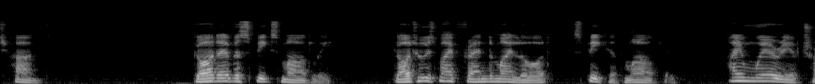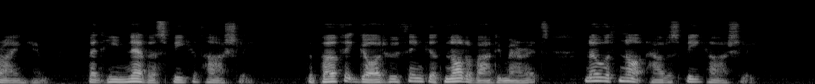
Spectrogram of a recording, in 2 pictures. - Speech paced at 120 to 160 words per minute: Yes, average, 150 wpm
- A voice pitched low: Yes, low, 115 Hz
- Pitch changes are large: Yes, wide, 6.1 semitones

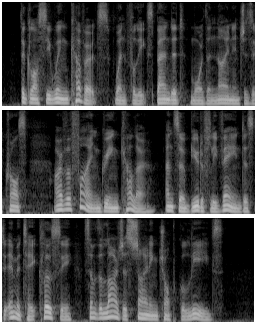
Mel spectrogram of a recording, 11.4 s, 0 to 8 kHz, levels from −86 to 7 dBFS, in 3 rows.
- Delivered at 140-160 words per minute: No, average, 175 wpm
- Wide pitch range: Yes, wide, 5.7 semitones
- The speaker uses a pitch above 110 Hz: No, low, 100 Hz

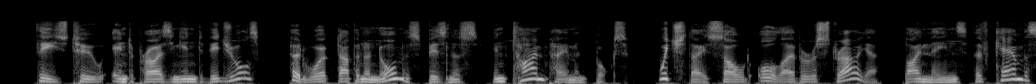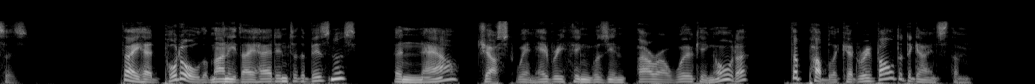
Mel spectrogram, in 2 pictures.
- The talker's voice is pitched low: Yes, low, 125 Hz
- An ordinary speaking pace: Yes, average, 150 wpm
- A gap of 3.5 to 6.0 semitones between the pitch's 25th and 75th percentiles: Yes, average, 4.2 semitones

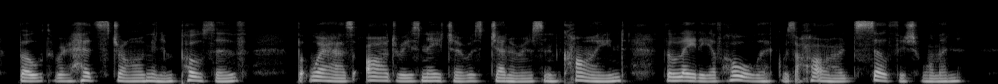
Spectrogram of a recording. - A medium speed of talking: No, slow, 130 wpm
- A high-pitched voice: No, medium, 150 Hz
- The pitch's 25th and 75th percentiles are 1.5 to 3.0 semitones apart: Yes, narrow, 2.6 semitones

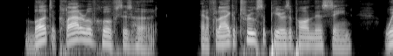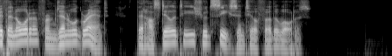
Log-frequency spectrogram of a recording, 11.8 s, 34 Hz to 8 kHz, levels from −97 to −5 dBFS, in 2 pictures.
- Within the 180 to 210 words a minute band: No, average, 150 wpm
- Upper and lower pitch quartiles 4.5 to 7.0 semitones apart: Yes, average, 5.2 semitones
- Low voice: Yes, low, 125 Hz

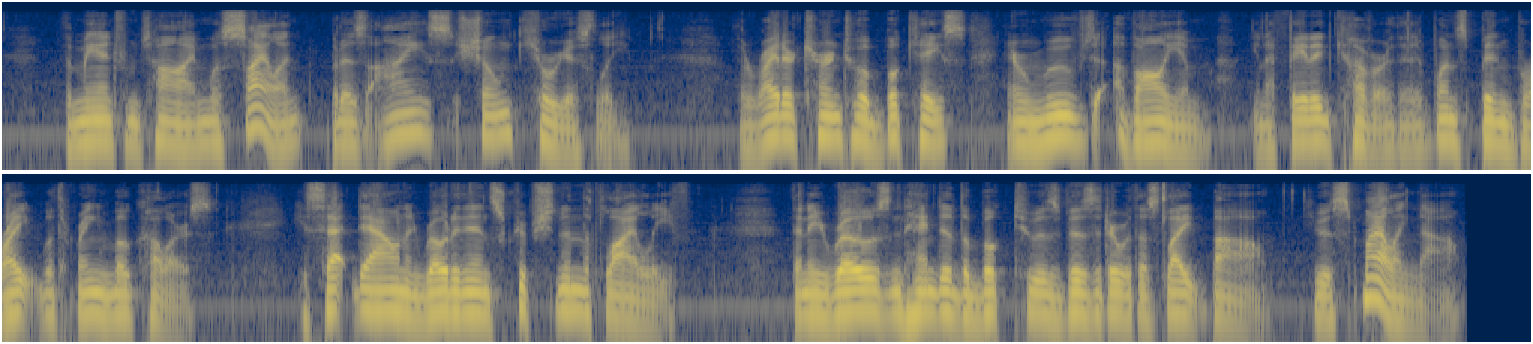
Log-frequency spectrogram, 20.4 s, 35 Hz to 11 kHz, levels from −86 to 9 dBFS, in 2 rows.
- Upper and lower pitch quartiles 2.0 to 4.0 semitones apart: Yes, average, 2.9 semitones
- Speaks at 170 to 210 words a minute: Yes, average, 180 wpm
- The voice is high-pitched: No, very low, 95 Hz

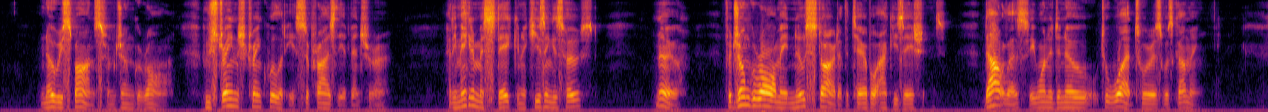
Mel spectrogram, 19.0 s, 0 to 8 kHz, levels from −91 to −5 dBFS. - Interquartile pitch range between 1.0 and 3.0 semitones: No, average, 4.9 semitones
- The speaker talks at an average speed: No, slow, 130 wpm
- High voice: No, medium, 140 Hz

